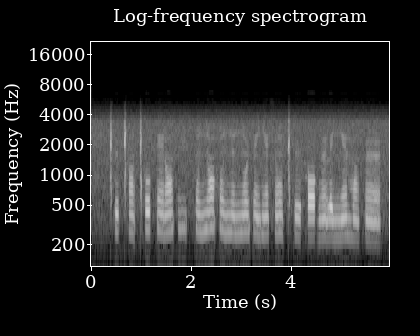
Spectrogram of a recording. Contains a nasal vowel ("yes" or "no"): yes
